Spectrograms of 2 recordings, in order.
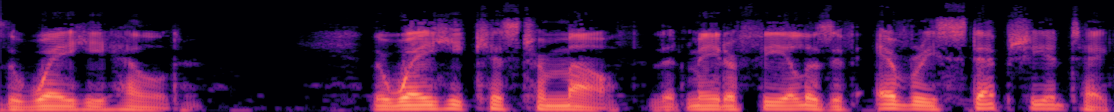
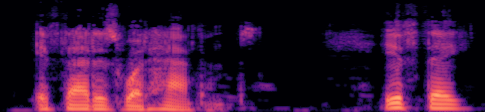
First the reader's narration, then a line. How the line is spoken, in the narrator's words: said firmly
